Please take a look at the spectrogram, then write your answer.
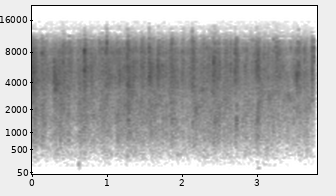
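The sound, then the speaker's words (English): An audience gives God a hand clap, clapping steadily for several seconds, a dense, even wash of many hands with no voices rising above it, holding a fairly constant level throughout. “Come on, someone give God a hand clap.”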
